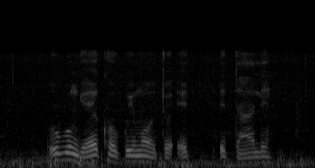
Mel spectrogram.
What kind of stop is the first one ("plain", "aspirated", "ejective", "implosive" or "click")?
implosive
